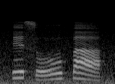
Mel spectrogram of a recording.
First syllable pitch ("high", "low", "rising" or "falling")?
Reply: high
